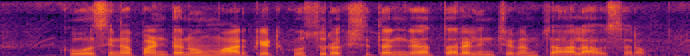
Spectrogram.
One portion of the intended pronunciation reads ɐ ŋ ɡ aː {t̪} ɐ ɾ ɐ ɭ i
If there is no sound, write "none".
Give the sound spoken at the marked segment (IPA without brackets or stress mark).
t̪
